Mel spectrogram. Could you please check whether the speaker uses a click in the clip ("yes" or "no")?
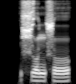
no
